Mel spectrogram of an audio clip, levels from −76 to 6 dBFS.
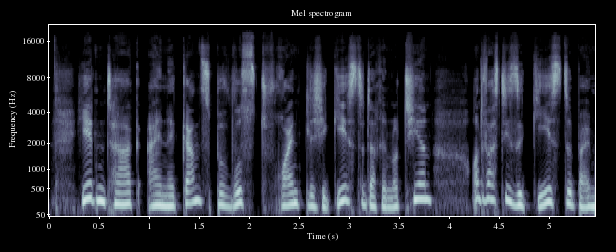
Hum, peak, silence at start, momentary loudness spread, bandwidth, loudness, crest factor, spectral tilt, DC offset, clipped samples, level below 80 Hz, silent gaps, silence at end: none; 0 dBFS; 0.05 s; 4 LU; 18.5 kHz; -15 LUFS; 16 dB; -4 dB/octave; under 0.1%; under 0.1%; -54 dBFS; none; 0 s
